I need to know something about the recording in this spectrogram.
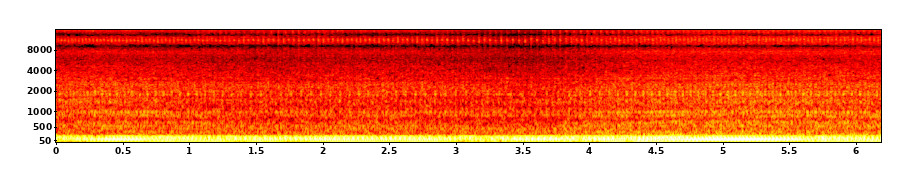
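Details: Mazda Mazdaspeed Axela (BK3P) with 2.3L direct-injection turbo L3-VDT engine after overhaul, running normally: deep even note swelling smoothly with a gentle rev and settling back, no knocks or ticks; sounds healthy.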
